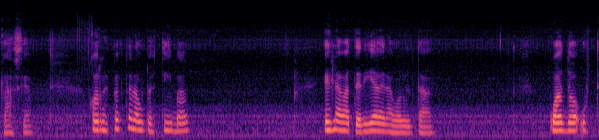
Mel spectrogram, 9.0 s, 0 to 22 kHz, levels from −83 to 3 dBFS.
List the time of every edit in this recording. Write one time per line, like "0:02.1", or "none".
none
